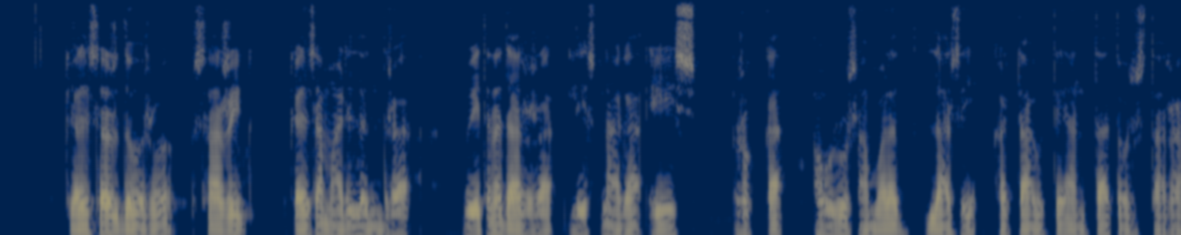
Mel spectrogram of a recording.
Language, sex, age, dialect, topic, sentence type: Kannada, male, 18-24, Central, banking, statement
